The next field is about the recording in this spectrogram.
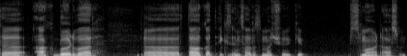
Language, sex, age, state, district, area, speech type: Kashmiri, male, 45-60, Jammu and Kashmir, Srinagar, urban, spontaneous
